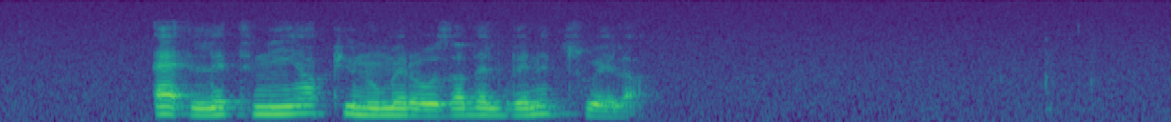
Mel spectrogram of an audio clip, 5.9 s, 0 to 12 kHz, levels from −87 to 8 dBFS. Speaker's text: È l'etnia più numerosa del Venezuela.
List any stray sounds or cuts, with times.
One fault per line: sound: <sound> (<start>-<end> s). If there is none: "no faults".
no faults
